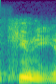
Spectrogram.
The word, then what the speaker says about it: Kueny: Oh my Q oh it's French, so CUNY. It's you kind of pronounce it with a Q, really, to the K, but it's CUNY.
